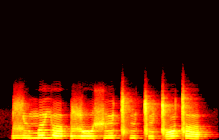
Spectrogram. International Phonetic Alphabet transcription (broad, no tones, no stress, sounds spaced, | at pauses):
ɮ ɨ m ə j ʌ | ɮ o ʃ ʏ ǀʰ ɨ ǀ ʏ ɡ͡ǀ ɔ ǀ ʌ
